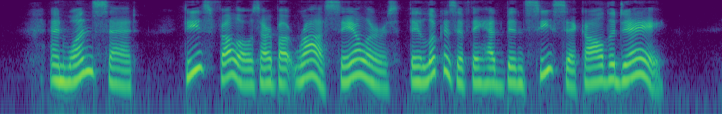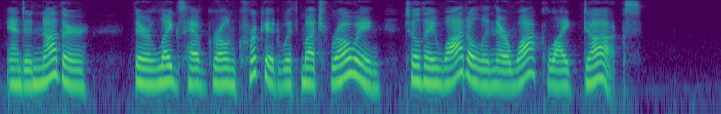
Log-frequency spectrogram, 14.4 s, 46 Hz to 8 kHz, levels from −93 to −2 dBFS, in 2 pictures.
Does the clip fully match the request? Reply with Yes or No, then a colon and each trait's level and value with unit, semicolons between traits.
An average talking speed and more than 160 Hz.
Yes: average, 160 wpm; high, 190 Hz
